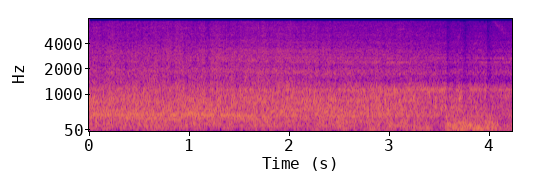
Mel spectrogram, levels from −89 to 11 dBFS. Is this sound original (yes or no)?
yes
